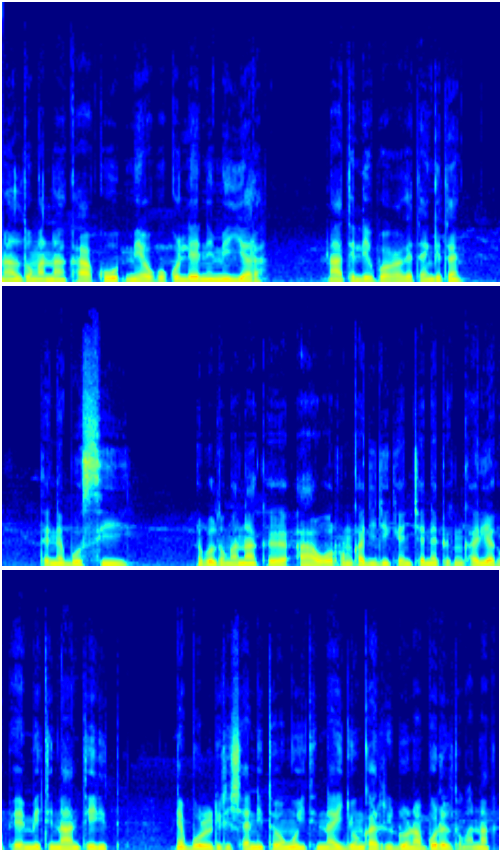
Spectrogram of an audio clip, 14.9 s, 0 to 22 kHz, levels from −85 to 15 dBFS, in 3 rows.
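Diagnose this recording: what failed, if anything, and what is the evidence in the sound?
Nothing in the signal chain points to a failure: the speech runs continuously with no dropouts, clicks, level jumps, distortion or timing disturbances that would implicate any stage from capture to playback.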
